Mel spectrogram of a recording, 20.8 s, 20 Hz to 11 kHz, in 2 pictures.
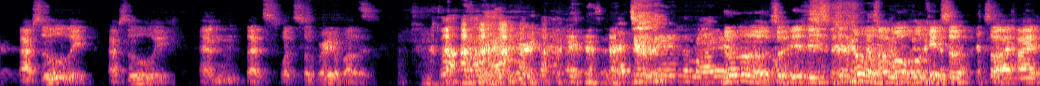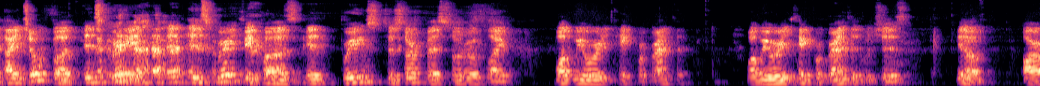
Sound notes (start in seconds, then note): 4.2 audience laughs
